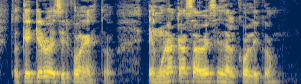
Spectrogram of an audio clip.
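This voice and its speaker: A man with a Venezuelan accent talks at a very fast pace. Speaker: entrepreneur and financial mentor. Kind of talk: interview.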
